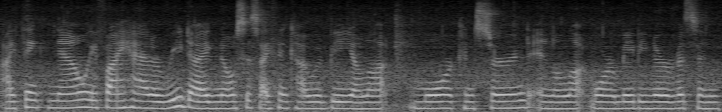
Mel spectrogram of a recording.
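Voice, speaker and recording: A woman at a medium pitch keeps a moderate pace with hardly any pauses and a monotone, flat intonation in a room with audible echo. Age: 60s. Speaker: breast cancer survivor. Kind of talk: testimony.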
